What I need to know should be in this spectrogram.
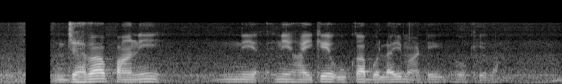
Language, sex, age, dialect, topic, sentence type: Bhojpuri, male, <18, Northern, agriculture, statement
